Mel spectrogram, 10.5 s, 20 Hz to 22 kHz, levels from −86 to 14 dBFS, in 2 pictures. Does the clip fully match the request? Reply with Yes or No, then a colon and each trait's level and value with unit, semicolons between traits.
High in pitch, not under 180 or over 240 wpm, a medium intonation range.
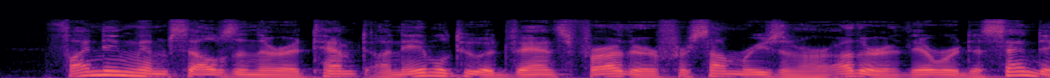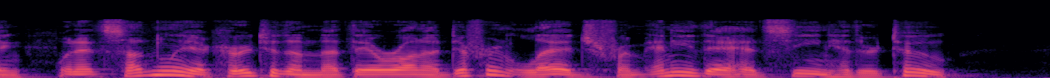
No: low, 115 Hz; fast, 205 wpm; average, 4.9 semitones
